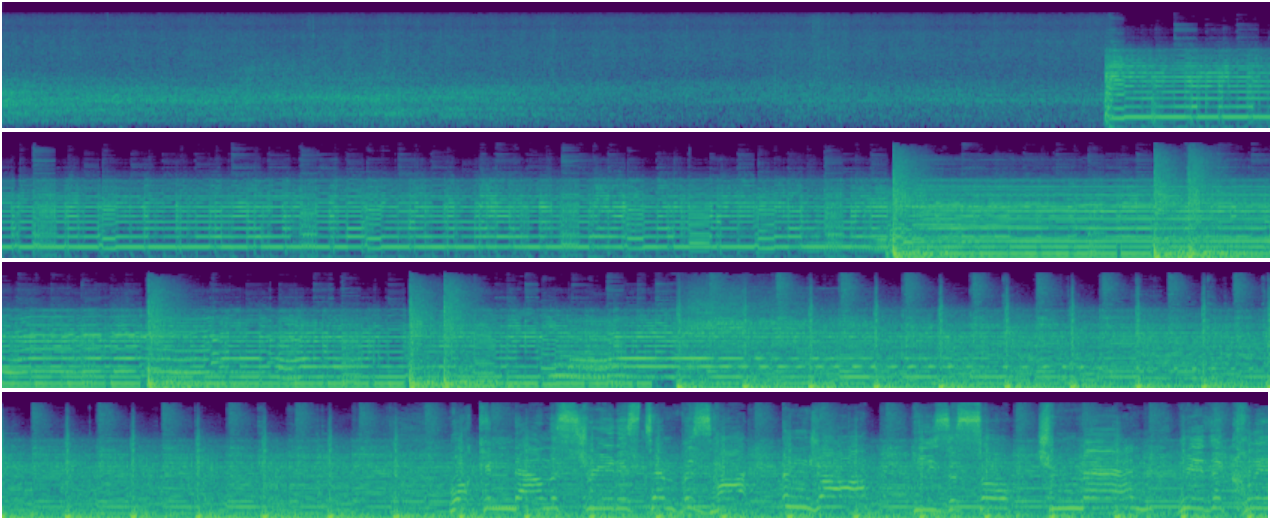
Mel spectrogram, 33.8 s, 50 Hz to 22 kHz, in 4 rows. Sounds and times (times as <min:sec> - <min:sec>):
Music: 0:07.4 - 0:33.8.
